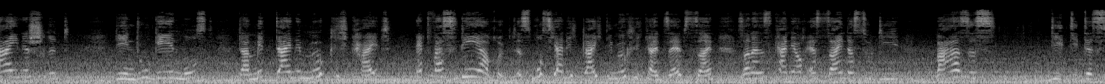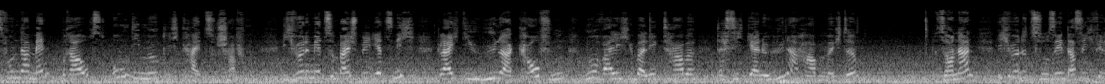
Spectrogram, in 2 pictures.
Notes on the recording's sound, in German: Diese Episode ist ein bisschen anders als die anderen Episoden, weil ich sie im Auto aufgenommen habe.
